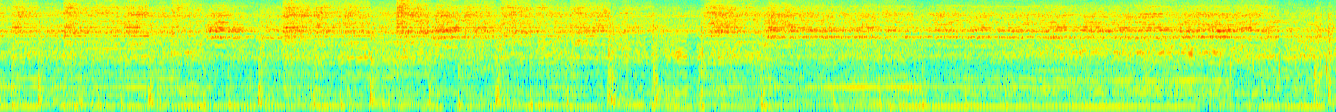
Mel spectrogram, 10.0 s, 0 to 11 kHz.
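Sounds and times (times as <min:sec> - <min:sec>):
bass guitar: 0:00.0 - 0:10.0
drum kit: 0:00.0 - 0:10.0
electric guitar: 0:00.0 - 0:10.0.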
